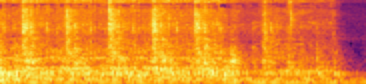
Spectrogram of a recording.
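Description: A regular sewing machine stitches ribbing onto a T-shirt neckline in a short, steady run of rhythmic needle thumps, close and moderately loud, halting at the end.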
